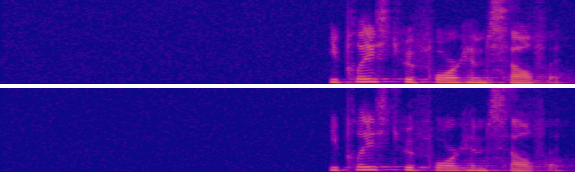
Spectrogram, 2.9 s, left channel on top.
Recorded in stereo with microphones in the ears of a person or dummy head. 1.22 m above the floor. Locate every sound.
1.6 s a woman speaking: 20° left (ahead or behind), 0.9 m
